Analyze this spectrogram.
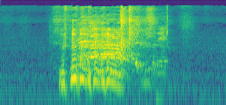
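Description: Teenage boys laugh loudly together.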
